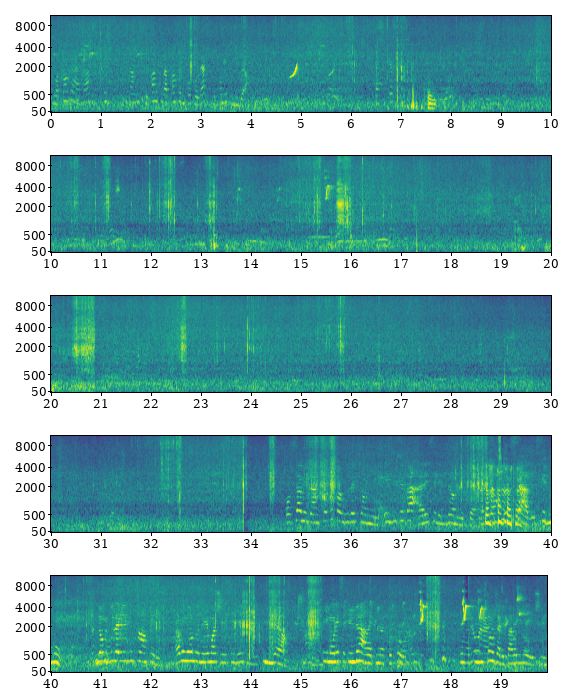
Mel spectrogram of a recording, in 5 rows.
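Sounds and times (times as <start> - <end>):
coconut husk cracking and ripping: 0.0 - 27.1, 28.4 - 49.2
steady hiss: 0.0 - 49.9.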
